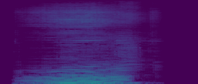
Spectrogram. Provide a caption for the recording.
Transformes type of sound.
